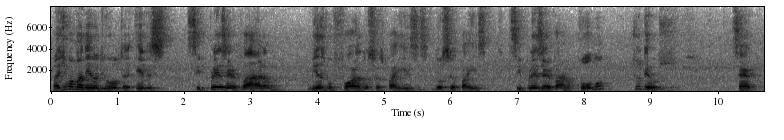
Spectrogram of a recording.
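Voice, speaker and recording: A man with a Brazilian Portuguese accent leads a church Bible study, quizzing his listeners and calling them brothers. His voice sits a little high but sounds mellow. He is heard from across a reverberant room. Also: lively intonation, unhurried, dull audio. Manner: conversational, quizzes the group with questions. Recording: echoey room, from far off, faint hiss.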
